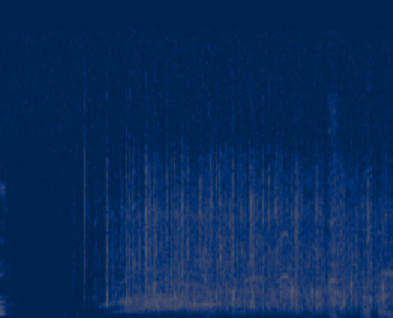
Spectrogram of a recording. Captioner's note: audience claps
